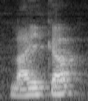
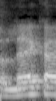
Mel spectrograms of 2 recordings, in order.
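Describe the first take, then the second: First: The first vowel glides from a to i. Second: The first vowel is a plain e sound. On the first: The speaker calls it right. "going from la to e, so making a lai" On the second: The speaker calls it wrong. "So leka is incorrect"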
